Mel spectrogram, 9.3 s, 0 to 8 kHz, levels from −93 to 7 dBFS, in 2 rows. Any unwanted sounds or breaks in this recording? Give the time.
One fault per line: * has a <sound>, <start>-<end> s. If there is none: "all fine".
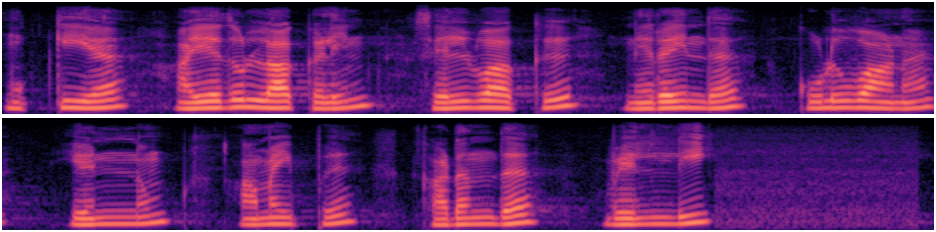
all fine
